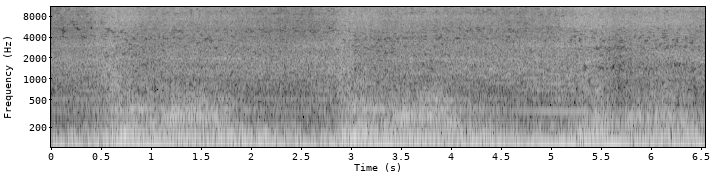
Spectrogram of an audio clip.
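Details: V8 just rewired to a Holley ECU, running hot with the fuel pump and fans now ECU-controlled. Deep rumble swelling and easing over a few throttle blips, firing evenly with no misses or knocks; normal start and rev.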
